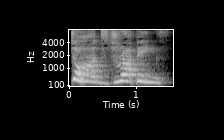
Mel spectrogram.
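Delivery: drawn-out loud witch cry; slow loud shout. Acted. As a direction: shout it slowly with disgust. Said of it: "she shouted".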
